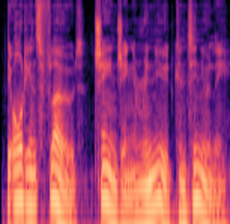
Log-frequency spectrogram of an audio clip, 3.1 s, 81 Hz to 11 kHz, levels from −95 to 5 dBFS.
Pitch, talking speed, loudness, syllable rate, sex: 105 Hz, 135 wpm, -16 LUFS, 5.8 syllables/s, male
